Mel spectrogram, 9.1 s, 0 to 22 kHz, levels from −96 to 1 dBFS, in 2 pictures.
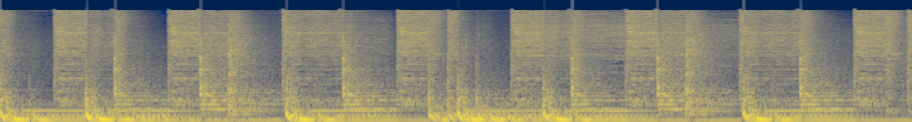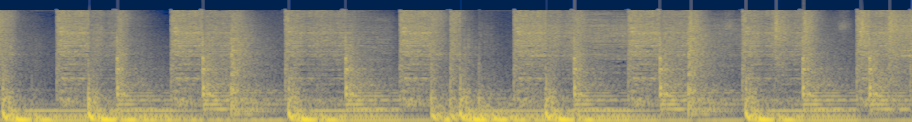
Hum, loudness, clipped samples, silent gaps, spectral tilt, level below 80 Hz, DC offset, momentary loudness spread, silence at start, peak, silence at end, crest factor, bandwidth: none; -12 LUFS; under 0.1%; none; -3.5 dB/octave; -16 dBFS; under 0.1%; 2 LU; 0 s; 0 dBFS; 0 s; 12 dB; 17.5 kHz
